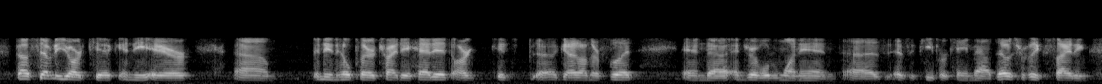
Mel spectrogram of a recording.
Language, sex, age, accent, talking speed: English, male, 50-69, American, 210 wpm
